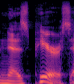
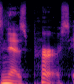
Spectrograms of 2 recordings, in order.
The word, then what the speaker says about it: Nez Perce: We both said Nez Perce. And it's just something that's just how I pronounced it. And that's wrong. It's not the correct pronunciation. It's Nez Perce. It's French for nose pierce.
